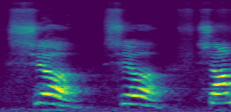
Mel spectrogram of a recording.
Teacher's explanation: श में आपका तालू फिर से लग रहा है तो श होगा आपका तालव्य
